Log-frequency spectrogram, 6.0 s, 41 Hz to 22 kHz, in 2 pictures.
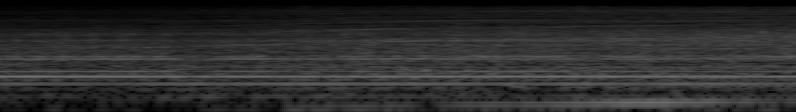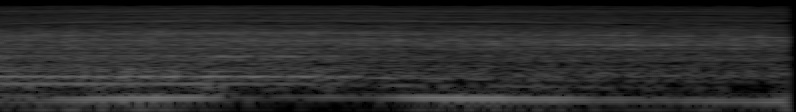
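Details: Universal washing-machine motor reused as a roller sander, fitted with a speed regulator to tame its up-to-17,000 rpm speed and keep torque: smooth, steady whine with a light brushy hiss, no knocks or grinding; normal running at controlled speed.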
